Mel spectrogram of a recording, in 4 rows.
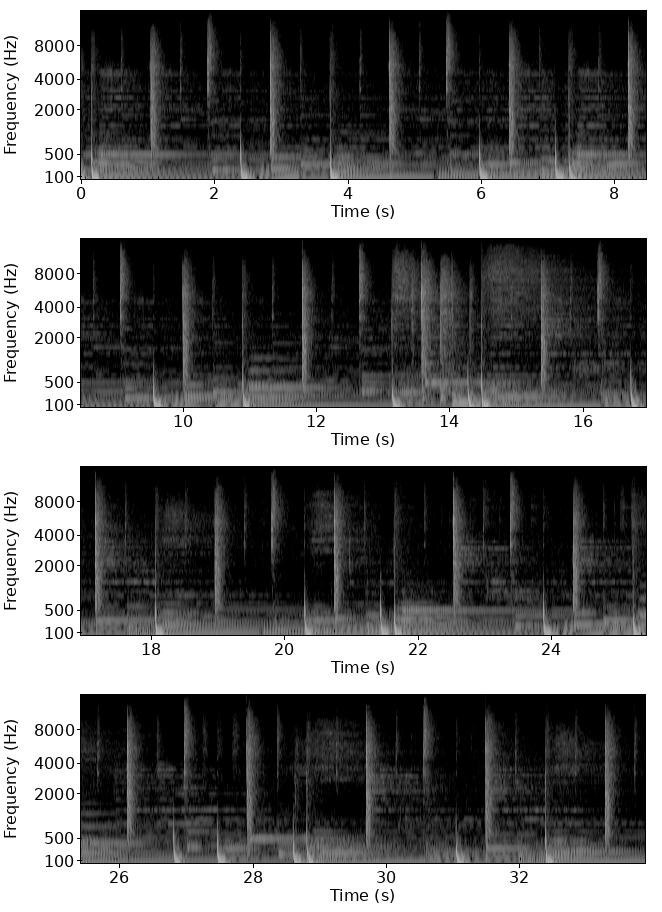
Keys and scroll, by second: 10.7-12.6 typing, 27.5 z.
